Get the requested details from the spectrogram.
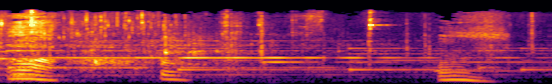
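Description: Ice water pours into a glass with a liquid trickle running throughout, broken by a few short vocal sounds.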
